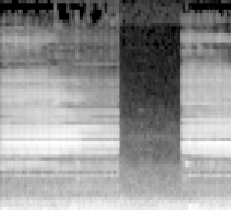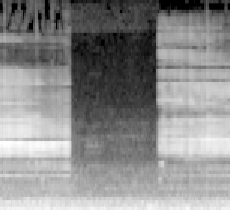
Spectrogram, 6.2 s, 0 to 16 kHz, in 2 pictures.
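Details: Fractional CO2 laser (Total FX, 0.3 mm spot) firing in a live facial skin-resurfacing demonstration, including near the eyelash margin, on a patient who feels stinging hot spots: a steady electric buzz pulsing about four times a second, with brief pauses.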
